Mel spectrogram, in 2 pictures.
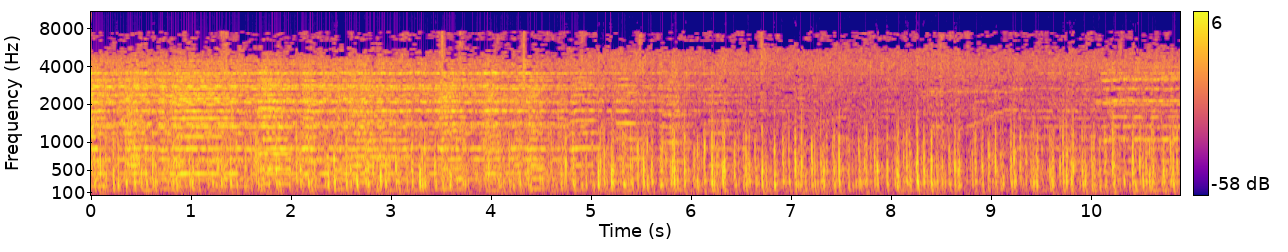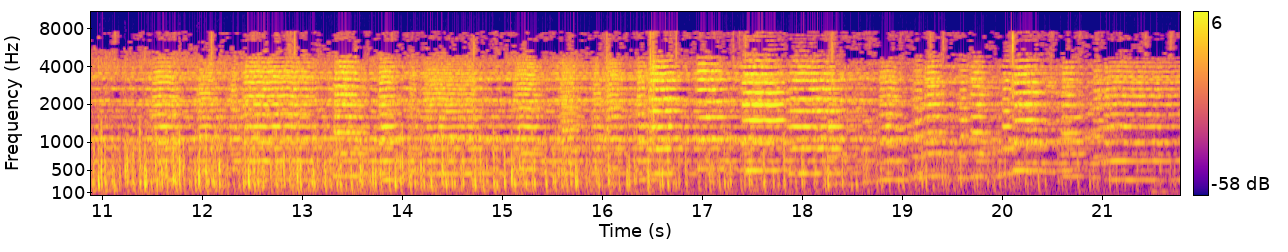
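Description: Rapid, steady hoofbeats of a galloping white horse, traveling fast and getting further away, drum along beneath sustained music, holding a constant pace throughout and easing off only slightly toward the end, with no voices.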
